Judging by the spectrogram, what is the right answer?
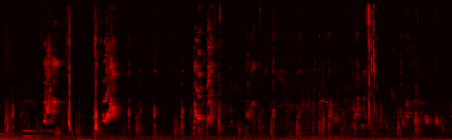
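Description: Faint eating sounds from a banana-leaf rice parcel: scattered small clicks and short squeaky scrapes. The background music fades out just after the start.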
